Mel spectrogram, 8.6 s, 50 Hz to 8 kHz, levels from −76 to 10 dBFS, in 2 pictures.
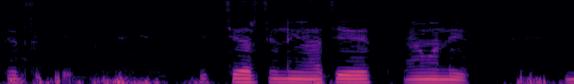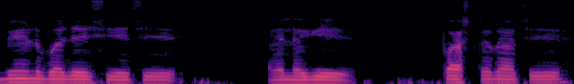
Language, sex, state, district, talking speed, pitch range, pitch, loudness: Halbi, male, Chhattisgarh, Bastar, 90 wpm, 110-120 Hz, 115 Hz, -32 LUFS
